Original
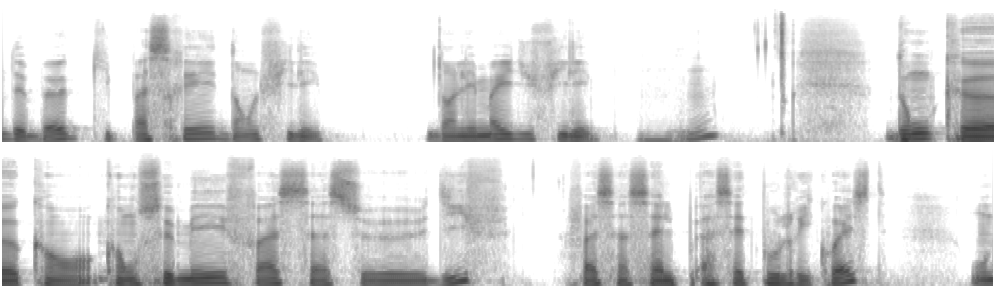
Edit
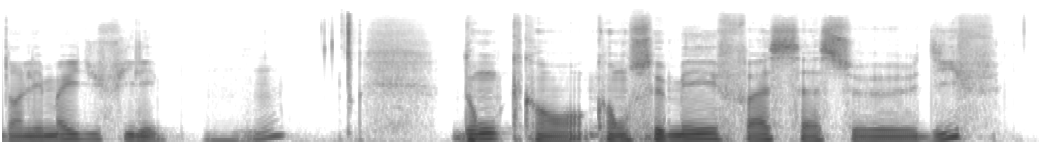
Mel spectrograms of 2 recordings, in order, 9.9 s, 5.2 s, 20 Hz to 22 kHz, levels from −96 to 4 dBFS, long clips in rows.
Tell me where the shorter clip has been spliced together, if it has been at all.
2.6 s

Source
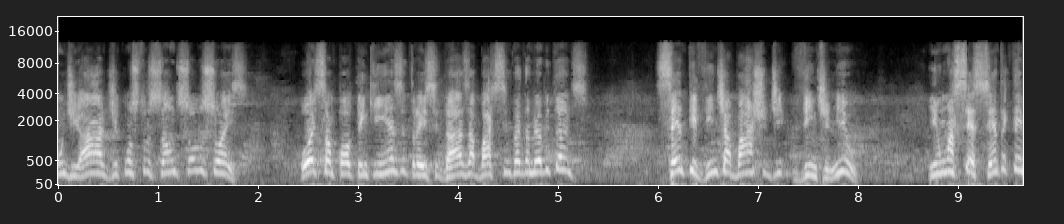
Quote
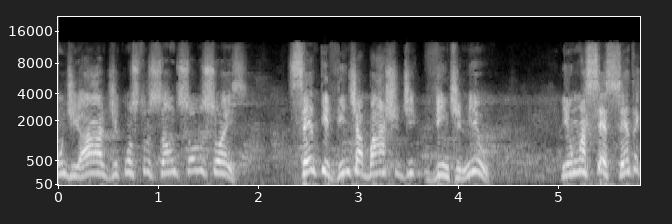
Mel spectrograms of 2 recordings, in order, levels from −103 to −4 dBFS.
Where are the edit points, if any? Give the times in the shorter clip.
2.2 s

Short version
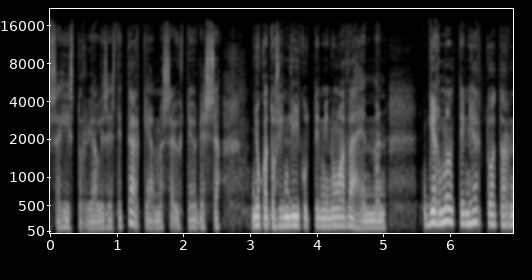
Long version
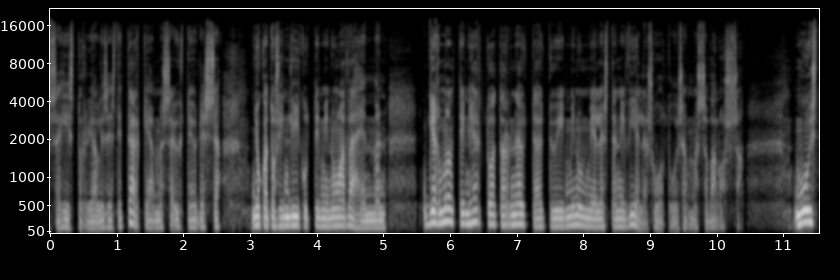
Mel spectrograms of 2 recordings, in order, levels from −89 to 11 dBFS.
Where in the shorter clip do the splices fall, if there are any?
none

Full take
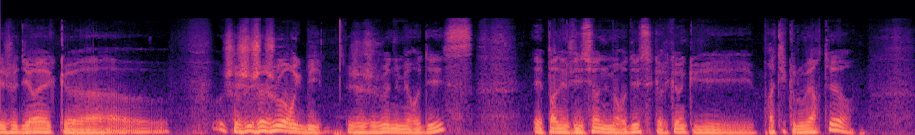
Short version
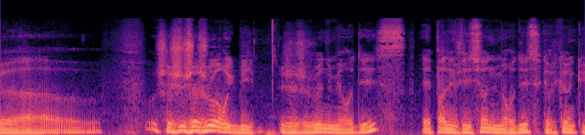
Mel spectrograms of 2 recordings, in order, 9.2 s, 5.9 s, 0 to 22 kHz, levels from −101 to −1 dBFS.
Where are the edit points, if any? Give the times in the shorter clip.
4.1 s

